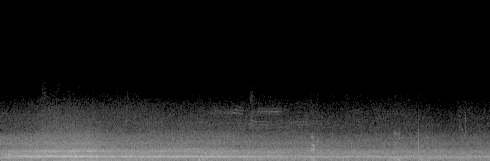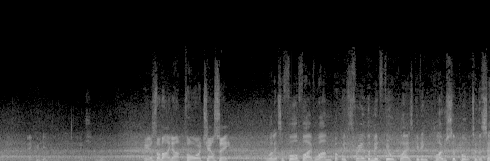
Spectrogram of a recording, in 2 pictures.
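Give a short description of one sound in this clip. A large stadium crowd cheers steadily in the distance.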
